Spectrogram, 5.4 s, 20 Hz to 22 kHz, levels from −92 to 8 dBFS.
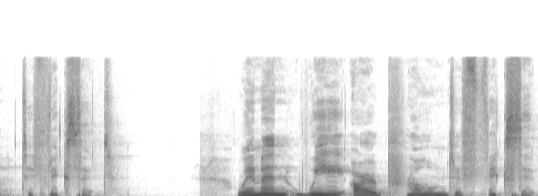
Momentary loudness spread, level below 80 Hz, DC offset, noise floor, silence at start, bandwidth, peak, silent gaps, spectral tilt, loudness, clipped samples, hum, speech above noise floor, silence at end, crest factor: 15 LU; -70 dBFS; under 0.1%; -82 dBFS; 0 s; 16 kHz; -18 dBFS; none; -2.5 dB/octave; -32 LUFS; under 0.1%; none; 50 dB; 0.05 s; 16 dB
